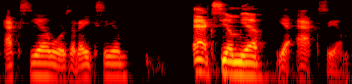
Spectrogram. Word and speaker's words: Axiom: Axiom, yeah.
